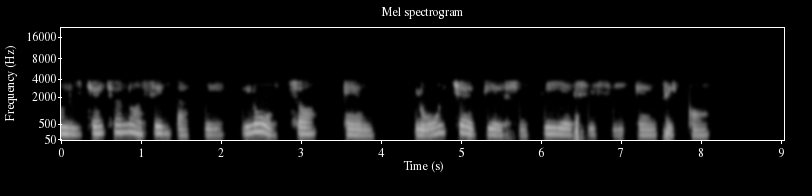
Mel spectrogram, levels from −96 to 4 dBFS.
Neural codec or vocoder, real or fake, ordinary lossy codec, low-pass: none; real; none; 3.6 kHz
